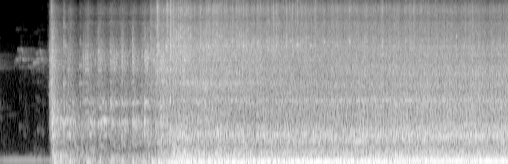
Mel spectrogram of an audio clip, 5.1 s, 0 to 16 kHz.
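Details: 1977 Holden HX with a 202 engine, which idled only high on choke when bought: starts into a lumpy, uneven idle with a wavering low rumble, won't rev and dies out. The carburettor is suspected, cause not yet confirmed.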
